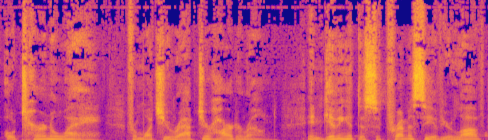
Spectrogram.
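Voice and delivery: normal talking voice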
